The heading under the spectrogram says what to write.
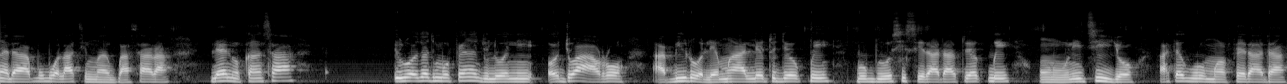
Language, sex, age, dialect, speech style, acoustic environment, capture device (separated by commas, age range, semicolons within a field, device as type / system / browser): Yoruba, male, 25-34, Nigeria - Ibadan, happy, nature, mobile / Linux / Chrome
